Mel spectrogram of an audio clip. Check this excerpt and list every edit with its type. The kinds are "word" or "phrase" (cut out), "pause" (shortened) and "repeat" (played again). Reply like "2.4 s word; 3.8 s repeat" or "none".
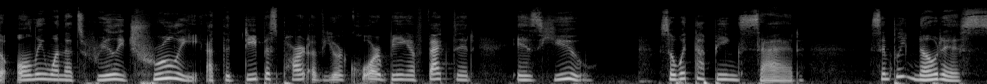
none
